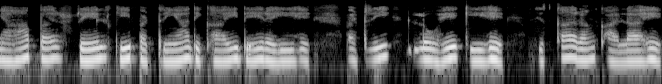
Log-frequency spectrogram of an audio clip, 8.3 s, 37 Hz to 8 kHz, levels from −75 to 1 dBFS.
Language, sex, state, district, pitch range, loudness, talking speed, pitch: Hindi, female, Chhattisgarh, Bastar, 165-190 Hz, -16 LUFS, 125 wpm, 175 Hz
